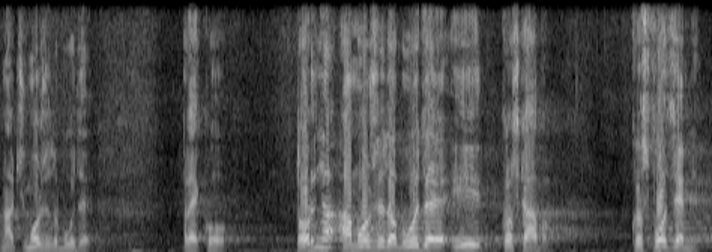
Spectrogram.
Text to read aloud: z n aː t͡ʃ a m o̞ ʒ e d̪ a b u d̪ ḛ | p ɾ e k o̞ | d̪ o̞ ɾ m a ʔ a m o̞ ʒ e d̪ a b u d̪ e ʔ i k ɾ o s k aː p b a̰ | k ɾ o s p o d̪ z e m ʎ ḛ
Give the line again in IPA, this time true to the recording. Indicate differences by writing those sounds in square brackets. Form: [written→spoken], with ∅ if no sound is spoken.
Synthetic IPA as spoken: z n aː t͡ʃ [a→i] m o̞ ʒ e d̪ a b u d̪ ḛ | p ɾ e k o̞ | [d̪→t̪] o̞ ɾ [m→ɲ] a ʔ a m o̞ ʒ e d̪ a b u d̪ e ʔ i k ɾ o s k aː [p→∅] b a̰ | k ɾ o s p o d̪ z e m ʎ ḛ

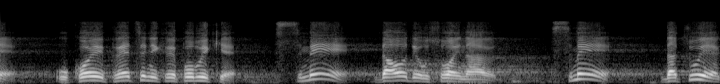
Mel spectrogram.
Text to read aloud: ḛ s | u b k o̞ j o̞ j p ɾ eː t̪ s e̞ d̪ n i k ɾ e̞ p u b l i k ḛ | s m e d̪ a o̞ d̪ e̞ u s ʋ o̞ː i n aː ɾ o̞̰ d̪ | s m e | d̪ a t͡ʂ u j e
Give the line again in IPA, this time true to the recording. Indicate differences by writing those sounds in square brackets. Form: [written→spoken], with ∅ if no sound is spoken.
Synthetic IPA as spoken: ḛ [s→∅] | u [b→∅] k o̞ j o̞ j p ɾ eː t̪ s e̞ d̪ n i k ɾ e̞ p u b l i k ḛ | s m e d̪ a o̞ d̪ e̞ u s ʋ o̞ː [i→j] n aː ɾ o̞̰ d̪ | s m e | d̪ a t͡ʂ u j e

